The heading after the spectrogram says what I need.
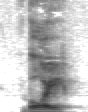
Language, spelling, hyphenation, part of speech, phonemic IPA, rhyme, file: Dutch, boy, boy, noun, /bɔi̯/, -ɔi̯, Nl-boy.ogg
- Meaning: 1. a male domestic servant, especially one with a darker skin in a colony 2. boy, young man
